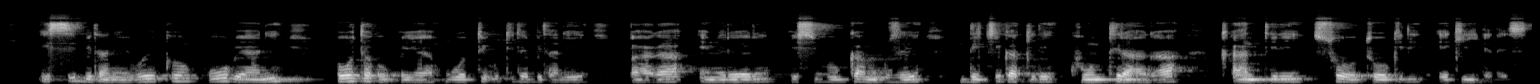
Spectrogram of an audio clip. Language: Wolaytta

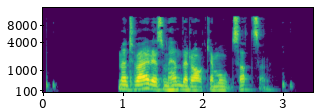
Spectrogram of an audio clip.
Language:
Swedish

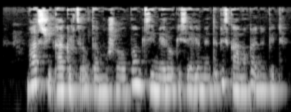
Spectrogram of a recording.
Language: Georgian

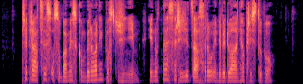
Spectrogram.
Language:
Czech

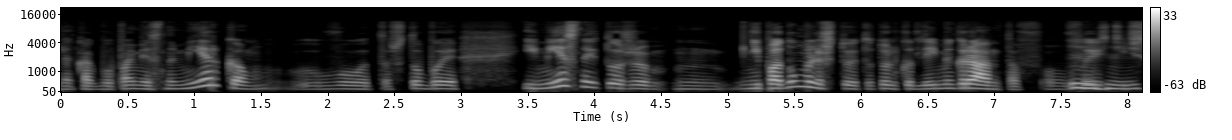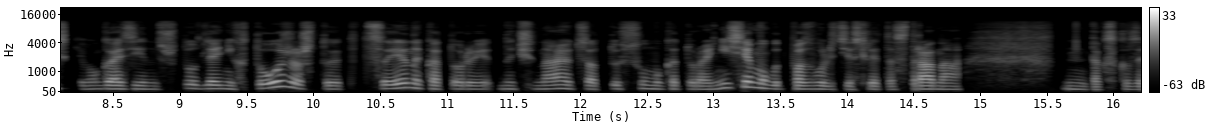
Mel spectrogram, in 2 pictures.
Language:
Russian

